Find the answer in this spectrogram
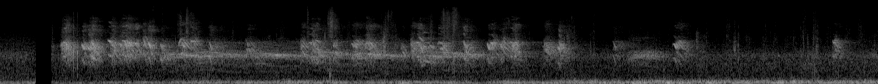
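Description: Crows cawing, many short calls in quick succession that start suddenly about half a second in, over a low steady rumble.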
